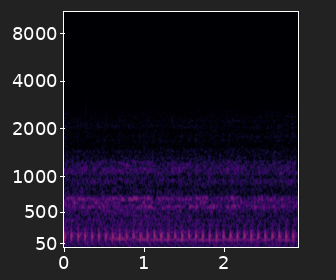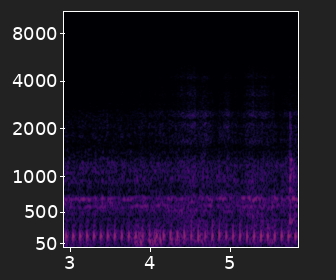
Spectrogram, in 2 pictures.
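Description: A small boat engine running steadily, pushing the boat along, with a fast, even putter.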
